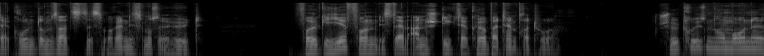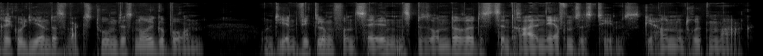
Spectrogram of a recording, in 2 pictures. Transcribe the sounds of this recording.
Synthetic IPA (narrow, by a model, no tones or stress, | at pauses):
d̥eːɐɡʁʊntʊmzat͡sd̥ɛsʔɔ̰ɐɡanɪsmʊsɛ̰ɐhøːt | fɔlɡəhiːɐfɔnʔɪ̰sta̰ɪnʔa̰nʃtiːk̚d̥eːɐkʰœɐpɐtʰɛmpəʁ̥atʰṵːɐ | ʃʊltʁyːzn̩hɔɐmoːnəʁeɡuliːʁ̞əndasv̥a̰kstʰuːmdɛsnɔʏɡəboːʁən | ʔʊntd̥iːɛntv̥ɪklʊŋfɔnt͡sɛlənɪ̰nsb̥əzɔndəʁədɛst͡sɛntʁ̥a̰ːlənːɛɐfn̩zʏstʰḛːmsɡ̥əhɪɐnʊntʁʏkŋ̩ma̰ɐk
